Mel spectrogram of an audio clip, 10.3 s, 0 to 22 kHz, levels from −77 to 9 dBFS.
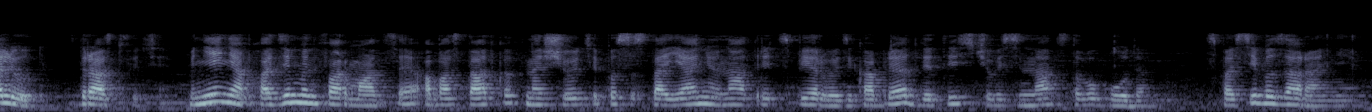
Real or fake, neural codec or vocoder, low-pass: real; none; 7.2 kHz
